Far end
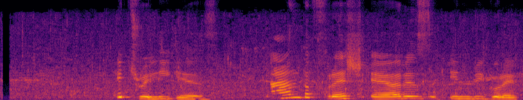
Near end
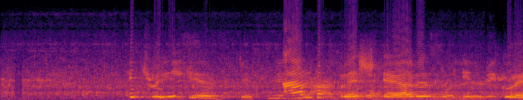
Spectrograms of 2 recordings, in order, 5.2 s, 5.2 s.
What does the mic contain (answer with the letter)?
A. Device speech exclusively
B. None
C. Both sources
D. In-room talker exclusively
C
